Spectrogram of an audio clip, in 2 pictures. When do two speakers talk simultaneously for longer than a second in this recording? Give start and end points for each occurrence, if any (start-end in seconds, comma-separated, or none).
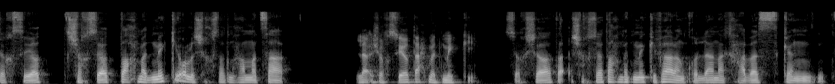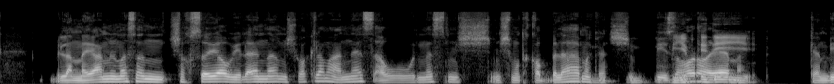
14.2-15.8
